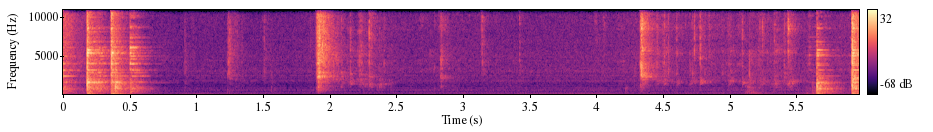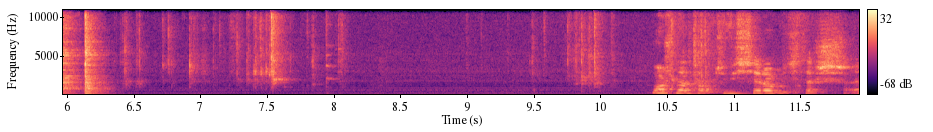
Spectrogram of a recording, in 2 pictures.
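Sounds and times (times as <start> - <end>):
eggs tapped and cracked against the rim of a bowl: 1.8 - 3.0, 4.2 - 8.2, 9.5 - 10.9
speech: 10.4 - 11.9.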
